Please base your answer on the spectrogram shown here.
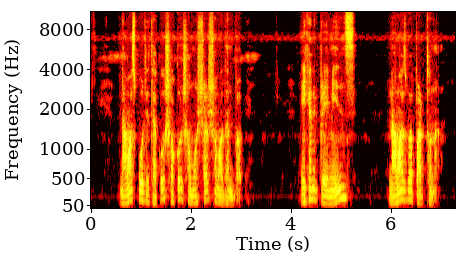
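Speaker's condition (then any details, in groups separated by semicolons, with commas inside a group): No condition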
